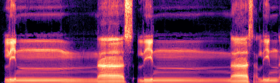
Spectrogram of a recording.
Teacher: Karena dia ghunah ya kita ghunahkan linnas. Nah, di bagian linnya itu suaranya itu kita tahan kita panjangkan sejenak.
